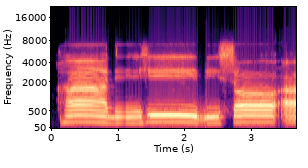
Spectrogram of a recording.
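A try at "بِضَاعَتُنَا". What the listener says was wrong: Bukan biso Bu, ada titiknya. Bido.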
